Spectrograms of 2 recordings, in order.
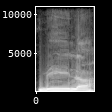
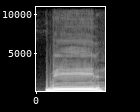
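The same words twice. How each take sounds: First: Said in the usual way. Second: বিল said with the final vowel dropped, ending on a closed l; pausal stop form. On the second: Shown as a demonstration. Teacher showing students how to stop on the word, বিল clipped on the l. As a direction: cut বিল short on the l, no vowel after it. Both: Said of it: "অফ করলে".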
